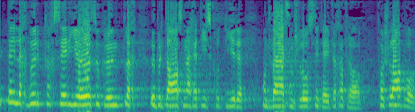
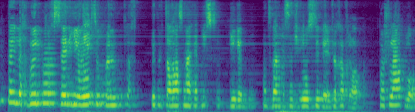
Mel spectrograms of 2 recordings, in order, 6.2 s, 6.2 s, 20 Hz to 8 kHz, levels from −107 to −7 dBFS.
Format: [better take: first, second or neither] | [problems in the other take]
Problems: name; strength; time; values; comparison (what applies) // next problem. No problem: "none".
first | noise reduction (neural mask model DeepFilterNet 3)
